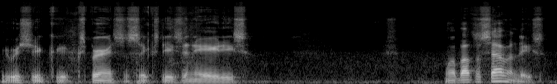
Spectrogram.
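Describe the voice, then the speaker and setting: With a deep, fairly bright voice, some vocal fry, and a moderate pace, a US man in his sixties chats with live viewers during an outdoor walk. His easygoing rambling drifts into memories, and he chuckles frequently.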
